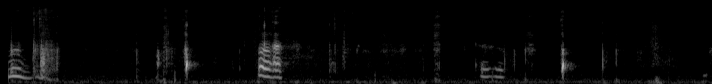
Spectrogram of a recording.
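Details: Infant aged 2.5 months babbling softly while brief, sharp hiccups break in at irregular intervals during morning talk; ordinary hiccups.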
